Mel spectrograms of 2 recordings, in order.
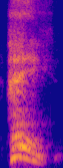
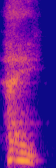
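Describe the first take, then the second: First: It is said loudly. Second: It is said softly.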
